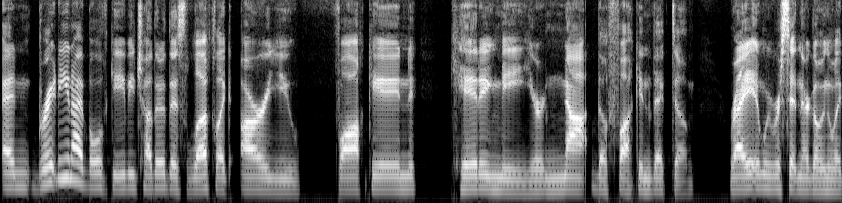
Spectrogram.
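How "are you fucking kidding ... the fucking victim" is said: ordinary talk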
